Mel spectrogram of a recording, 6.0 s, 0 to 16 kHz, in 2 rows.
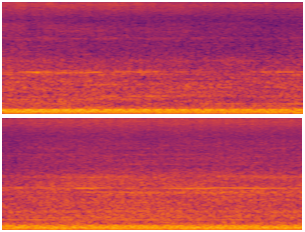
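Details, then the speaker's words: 1975 Cadillac Fleetwood V8 idling after resealing the valve cover gaskets, oil pressure building and temperature rising normally; smooth low burble at about four beats a second, no ticks or misses; normal idle, with slight smoke from old leaked oil burning off. "Yep. Sounds pretty good. Pressure building up. Temp's rising, it's normal. Everything looks good."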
